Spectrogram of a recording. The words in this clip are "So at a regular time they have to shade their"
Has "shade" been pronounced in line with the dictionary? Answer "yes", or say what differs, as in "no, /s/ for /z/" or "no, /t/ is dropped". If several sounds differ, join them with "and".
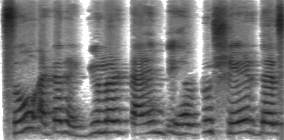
yes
